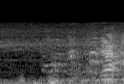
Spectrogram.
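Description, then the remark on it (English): A voice imitates a drill with a brief buzzing, whirring vocal noise that rises in pitch and grows louder toward the end, lasting just over a second. “It's like a drill.”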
